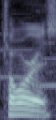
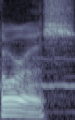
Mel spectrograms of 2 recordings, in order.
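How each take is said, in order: First: It sounds like the zodiac sign Taurus. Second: It sounds different from the zodiac sign Taurus. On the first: The speaker calls it wrong. "Keep wanting to say Taurus. It's not Taurus" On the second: The speaker calls it right. "it's Tauros"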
